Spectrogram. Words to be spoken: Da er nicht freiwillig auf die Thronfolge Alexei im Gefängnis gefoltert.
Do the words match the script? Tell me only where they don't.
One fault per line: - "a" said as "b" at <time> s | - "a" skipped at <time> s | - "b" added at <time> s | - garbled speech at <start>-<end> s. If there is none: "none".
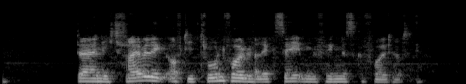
none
